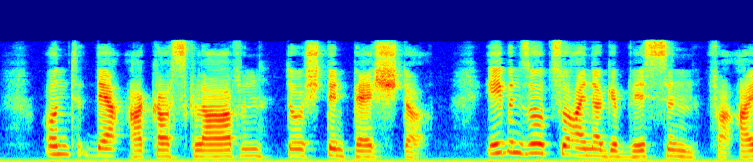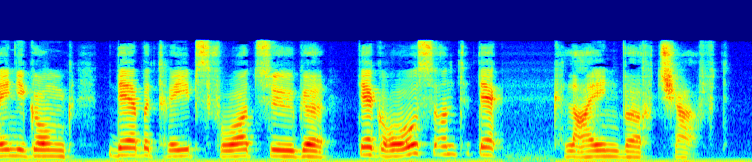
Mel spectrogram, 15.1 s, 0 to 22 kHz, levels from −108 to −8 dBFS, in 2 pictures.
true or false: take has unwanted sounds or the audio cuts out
false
